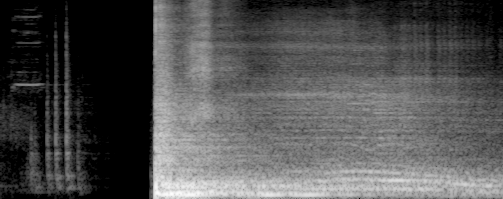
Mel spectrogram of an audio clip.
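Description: A few faint ticks in near silence, then about two seconds in a sudden loud, deep trailer impact hit that fades slowly into a low rumbling drone.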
